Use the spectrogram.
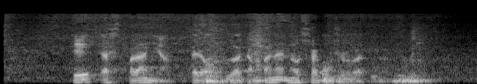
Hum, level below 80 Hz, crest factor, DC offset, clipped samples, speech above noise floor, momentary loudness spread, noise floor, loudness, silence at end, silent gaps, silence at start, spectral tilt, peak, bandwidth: none; -42 dBFS; 18 dB; under 0.1%; under 0.1%; 20 dB; 18 LU; -40 dBFS; -21 LUFS; 0.05 s; none; 0.05 s; -5.5 dB/octave; -4 dBFS; 11.5 kHz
